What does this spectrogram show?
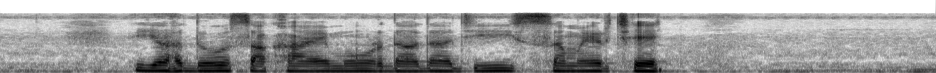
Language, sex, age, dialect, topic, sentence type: Magahi, male, 25-30, Northeastern/Surjapuri, agriculture, statement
